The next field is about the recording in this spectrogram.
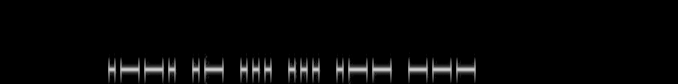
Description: Morse code, heard as a keyed tone, about 20 wpm, 700 Hz. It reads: PASSWO
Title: Build A Word - 2 Letters At A Time - 8-Letter Words - 20wpm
